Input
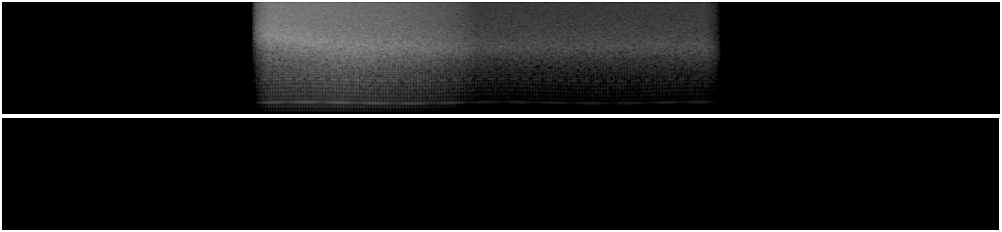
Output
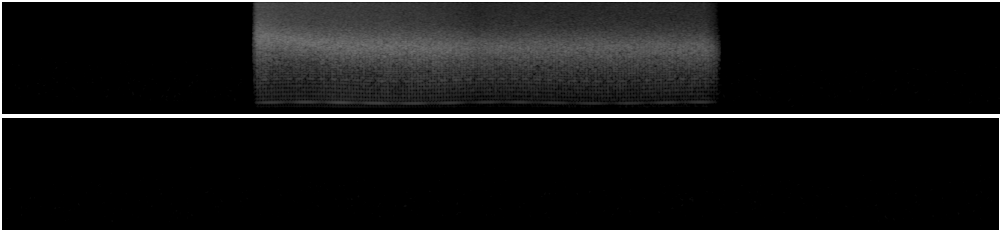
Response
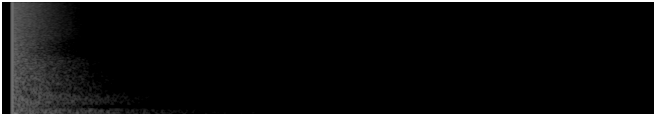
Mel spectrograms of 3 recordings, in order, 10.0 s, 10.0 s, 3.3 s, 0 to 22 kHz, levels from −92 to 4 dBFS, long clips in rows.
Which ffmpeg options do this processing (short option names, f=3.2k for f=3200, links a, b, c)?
-filter_complex "[0:a]acrossover=split=260 5300:gain=0.224 1 0.2[a][b][c];[a][b][c]amix=inputs=3:normalize=0,acrossover=split=160|710|3600[d][e][f][g];[f]alimiter=level_in=10dB:limit=-24dB:level=0:latency=1,volume=-10dB[h];[d][e][h][g]amix=inputs=4:normalize=0,acompressor=threshold=-45dB:ratio=6,volume=7.5dB"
